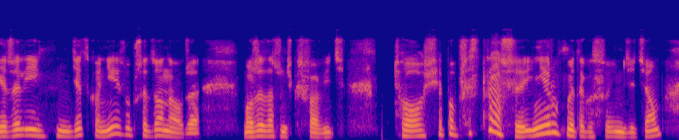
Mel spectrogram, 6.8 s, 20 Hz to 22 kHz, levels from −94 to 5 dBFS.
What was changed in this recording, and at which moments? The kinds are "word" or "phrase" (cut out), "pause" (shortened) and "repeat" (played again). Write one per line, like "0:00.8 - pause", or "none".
0:01.9 - word
0:04.6 - word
